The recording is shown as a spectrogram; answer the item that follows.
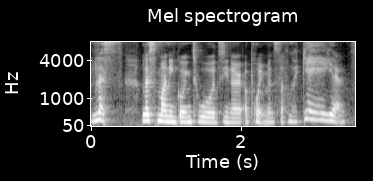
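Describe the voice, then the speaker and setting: Somewhat breathy, a woman speaks in an animated tone. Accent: Australian. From Australia. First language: Vietnamese. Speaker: podcast host. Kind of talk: personal storytelling. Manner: casual, many fillers.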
